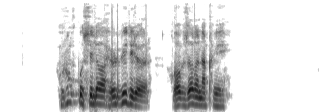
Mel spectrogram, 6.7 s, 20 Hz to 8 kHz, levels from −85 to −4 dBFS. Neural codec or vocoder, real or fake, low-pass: codec, 16 kHz, 8 kbps, FreqCodec, larger model; fake; 7.2 kHz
